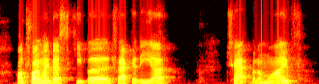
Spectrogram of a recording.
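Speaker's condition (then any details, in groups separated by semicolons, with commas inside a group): No condition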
